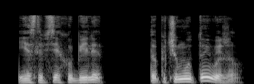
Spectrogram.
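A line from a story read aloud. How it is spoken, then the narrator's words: Plain. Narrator (Russian): спросил я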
